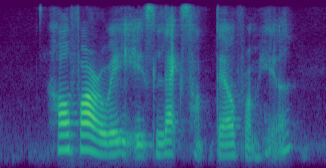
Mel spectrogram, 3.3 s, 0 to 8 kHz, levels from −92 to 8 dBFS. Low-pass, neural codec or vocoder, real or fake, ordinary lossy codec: 7.2 kHz; codec, 24 kHz, 0.9 kbps, WavTokenizer, small release; fake; none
